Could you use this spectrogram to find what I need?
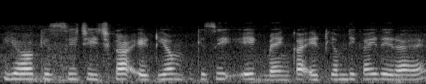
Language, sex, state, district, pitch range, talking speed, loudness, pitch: Hindi, female, Maharashtra, Gondia, 230-245 Hz, 195 wpm, -19 LUFS, 240 Hz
